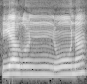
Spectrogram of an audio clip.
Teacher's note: یظنون، یا کے زبر کو جلدی سے ادا کرنا ہے، غوا کی پیش کو نون شدت کے ساتھ ملاتے ہوئے غنہ کرنا ہے، واؤ ساکن سے پہلے نون کے اوپر پیش ہے، واؤ مدہ ہو رہا ہے، دو حرکت کھینچ کے ادا کریں گے، نون کے زبر کو بغیر کھینچے ہوئے ادا کریں گے۔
